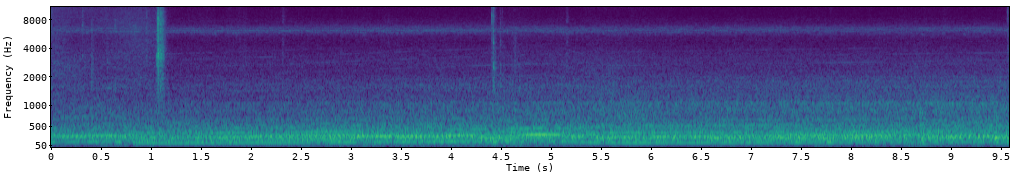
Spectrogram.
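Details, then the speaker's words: 2004 Chrysler Sebring LXi sedan with 120,636 miles on a test drive at about 55 mph: even steady engine and road drone with a stable low tone, no knocks or whine; normal smooth cruise. "Alright guys, there it is again, all the way up to about 55 miles an hour, nice and smooth."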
